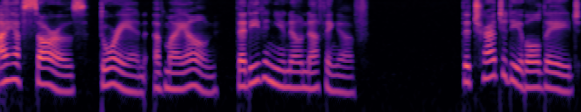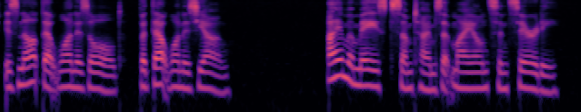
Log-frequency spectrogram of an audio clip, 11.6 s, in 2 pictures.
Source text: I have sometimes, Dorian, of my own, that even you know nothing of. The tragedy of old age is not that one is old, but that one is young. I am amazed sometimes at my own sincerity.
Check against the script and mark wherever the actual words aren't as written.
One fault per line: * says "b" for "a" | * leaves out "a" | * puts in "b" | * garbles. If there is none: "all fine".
* says "sorrows" for "sometimes"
